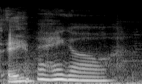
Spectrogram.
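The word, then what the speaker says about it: Ahegao: What is how's it pronounced? Ahego.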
